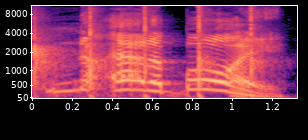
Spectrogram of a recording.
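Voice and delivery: slow, high cheer; mock cheering. Cheering Rubio's comeback to a senator, slow cheering. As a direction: egg him on like a fan. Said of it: "And I'm like".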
